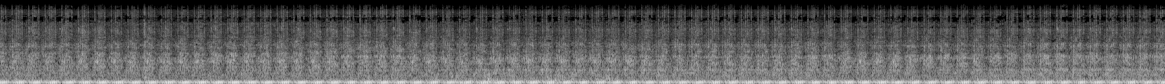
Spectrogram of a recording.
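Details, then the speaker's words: Burnout-truck diesel jump-started after sitting in cold, wet weather: lumpy, uneven idle with a loping beat about three per second, no knocking, blowby from the oil fill cap and oil pressure; dead cylinders, owner suspects a broken or melted piston. "Well, unfortunately, I think the engine is hurt. Thankfully, I don't think it's bad. Might have a broke piston, melted piston, something"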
